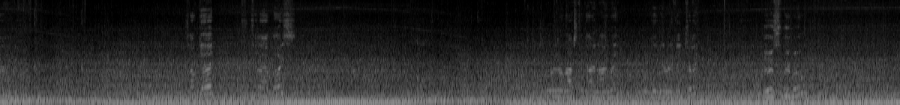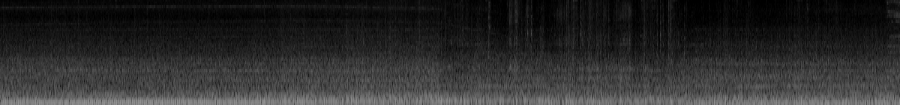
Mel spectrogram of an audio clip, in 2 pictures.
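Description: Inside a semi-truck cab while driving: the diesel engine's steady low drone with road noise.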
